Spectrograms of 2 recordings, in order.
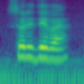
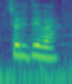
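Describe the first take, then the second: No difference in how they are said.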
